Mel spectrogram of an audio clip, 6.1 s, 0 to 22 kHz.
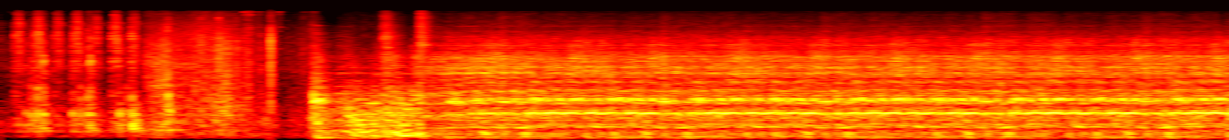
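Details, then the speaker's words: Rover P6 with a 4.6 V8 on carburetors, with timing set and fuel confirmed reaching the carburetors: after some clicks the starter whirrs at a steady, even speed with no firing or rise in revs; it cranks but won't start, cause unknown. "honestly i am confused everything was left set up so it would work last time james was here the timing was set up right we've done everything we checked everything possible i just don't know why it won't go"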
